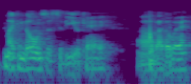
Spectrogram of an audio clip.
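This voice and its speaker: Low, gravelly man rambling in a roomy space. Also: very animated. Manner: halting, hesitant, repeats words. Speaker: vlogger reviewing tobacco products. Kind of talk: unscripted rambling product review to camera. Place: room at home, indoors. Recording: dull, roomy webcam sound.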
